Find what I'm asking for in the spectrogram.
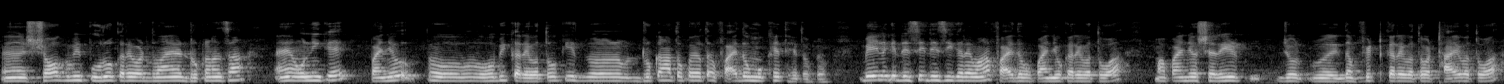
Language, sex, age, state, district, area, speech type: Sindhi, male, 60+, Uttar Pradesh, Lucknow, urban, spontaneous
